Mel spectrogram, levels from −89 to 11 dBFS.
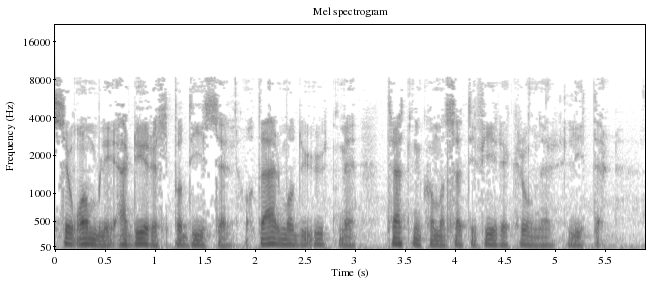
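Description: An encoder short of bits, likely MP3 compression at a low rate around 32 kbps, cuts everything above 8.4 kHz and drops weak frequency lines frame to frame throughout the speech, leaving it dull, watery and swirly, with chirpy s sounds and smeared attacks.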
